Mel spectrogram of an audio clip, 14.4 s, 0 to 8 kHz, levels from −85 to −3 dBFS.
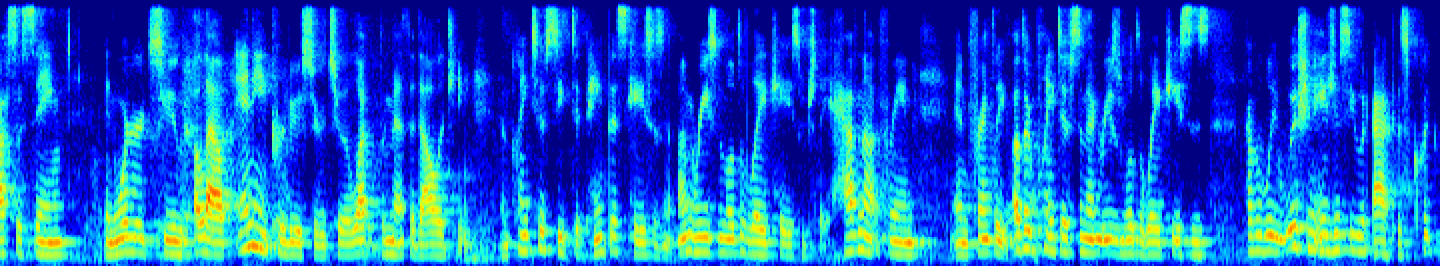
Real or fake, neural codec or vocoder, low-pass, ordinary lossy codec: fake; codec, 16 kHz, 2 kbps, X-Codec, HuBERT features, trained on balanced general audio; 7.2 kHz; Opus, 64 kbps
